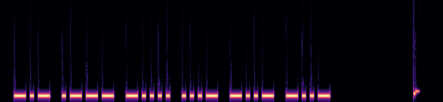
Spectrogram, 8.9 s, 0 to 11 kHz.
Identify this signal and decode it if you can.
Morse code, heard as a keyed tone, about 15 wpm, 700 Hz. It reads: KJ6VXX
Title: USA Callsign DE Callsign - 6 Characters - 15wpm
